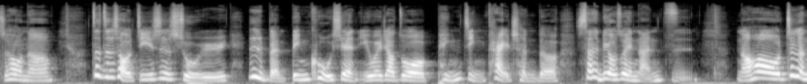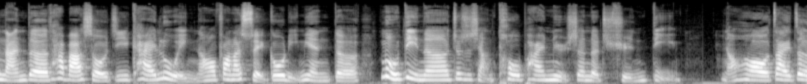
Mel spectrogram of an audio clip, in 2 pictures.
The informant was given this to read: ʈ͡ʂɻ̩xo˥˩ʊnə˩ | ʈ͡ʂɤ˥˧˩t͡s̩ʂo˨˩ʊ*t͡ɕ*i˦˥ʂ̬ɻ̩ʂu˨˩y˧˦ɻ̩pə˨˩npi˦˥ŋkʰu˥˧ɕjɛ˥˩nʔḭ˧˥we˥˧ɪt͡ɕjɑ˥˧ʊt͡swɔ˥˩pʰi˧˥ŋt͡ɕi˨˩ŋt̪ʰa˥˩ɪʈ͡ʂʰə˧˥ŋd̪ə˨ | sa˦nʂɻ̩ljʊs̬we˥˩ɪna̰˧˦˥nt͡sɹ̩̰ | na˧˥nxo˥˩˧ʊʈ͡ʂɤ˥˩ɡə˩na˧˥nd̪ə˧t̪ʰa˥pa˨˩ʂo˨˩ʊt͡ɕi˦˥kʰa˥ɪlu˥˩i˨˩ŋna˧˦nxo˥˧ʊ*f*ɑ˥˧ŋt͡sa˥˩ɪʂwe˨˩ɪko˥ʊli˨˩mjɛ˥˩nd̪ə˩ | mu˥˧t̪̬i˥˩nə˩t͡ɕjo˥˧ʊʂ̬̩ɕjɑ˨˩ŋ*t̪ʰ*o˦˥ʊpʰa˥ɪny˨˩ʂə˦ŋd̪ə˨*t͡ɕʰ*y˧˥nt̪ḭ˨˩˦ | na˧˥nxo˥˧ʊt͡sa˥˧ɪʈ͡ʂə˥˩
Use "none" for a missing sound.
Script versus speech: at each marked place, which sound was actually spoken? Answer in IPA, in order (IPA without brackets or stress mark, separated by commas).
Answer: t͡ɕ, f, t̪ʰ, t͡ɕʰ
